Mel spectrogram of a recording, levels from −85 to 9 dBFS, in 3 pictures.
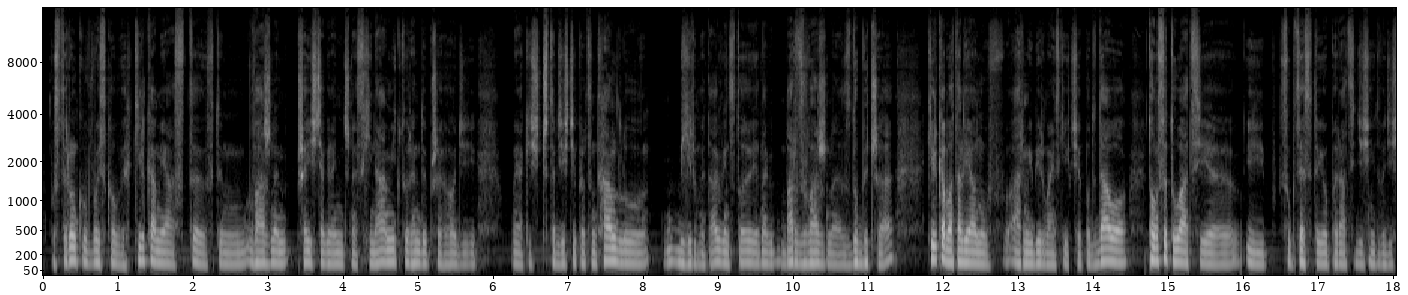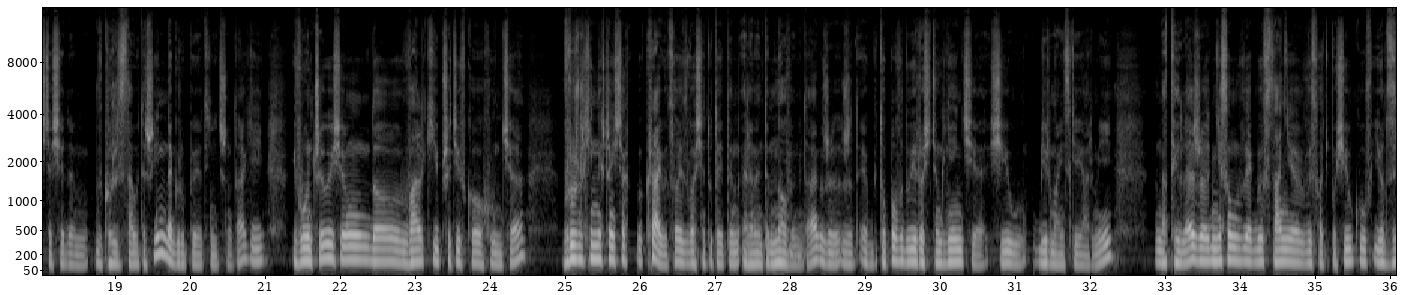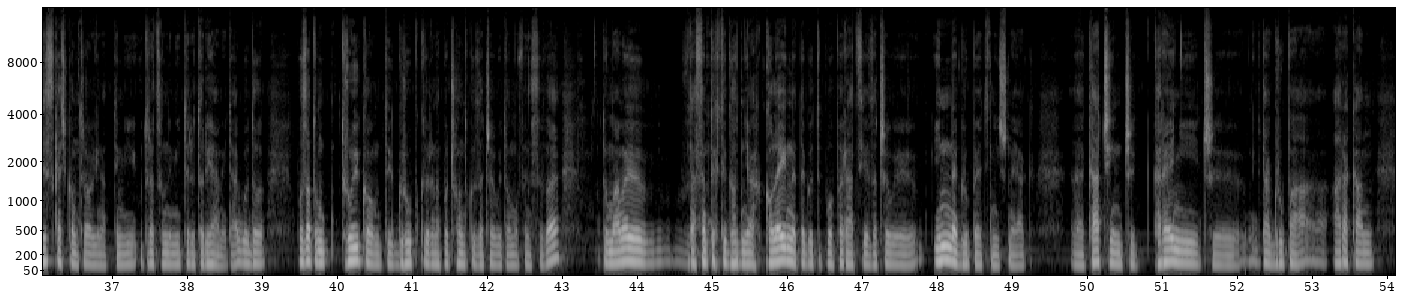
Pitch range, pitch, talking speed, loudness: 110-125 Hz, 115 Hz, 140 wpm, -29 LUFS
